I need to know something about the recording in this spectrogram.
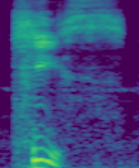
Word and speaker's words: Teeths: one of their wings they are called teeths rhymes with Geese or Elise or fleece what is this it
